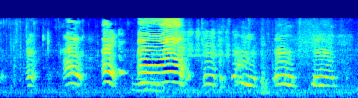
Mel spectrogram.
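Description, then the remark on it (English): A newborn baby girl cries in a string of short, fussy wails, rising into one long, strained howl before breaking back into choppy sobbing bursts. “And that would be my newborn daughter pissed off she can't have wings.”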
